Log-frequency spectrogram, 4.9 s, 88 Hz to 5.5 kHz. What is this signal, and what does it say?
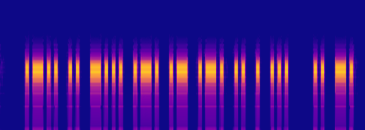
Morse code, heard as a keyed tone, about 25 wpm, 600 Hz. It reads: LIBRARIES IN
